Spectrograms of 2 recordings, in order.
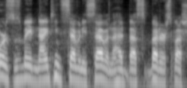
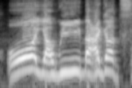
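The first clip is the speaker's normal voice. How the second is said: shouted, hammed-up Scottish brogue, slow and much higher; terrible Scottish accent; 7 semitones higher, 12 dB louder, much slower than usual. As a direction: bellow it like a cartoon Scottish villain, drawn out. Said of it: "doing a terrible Scottish accent".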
